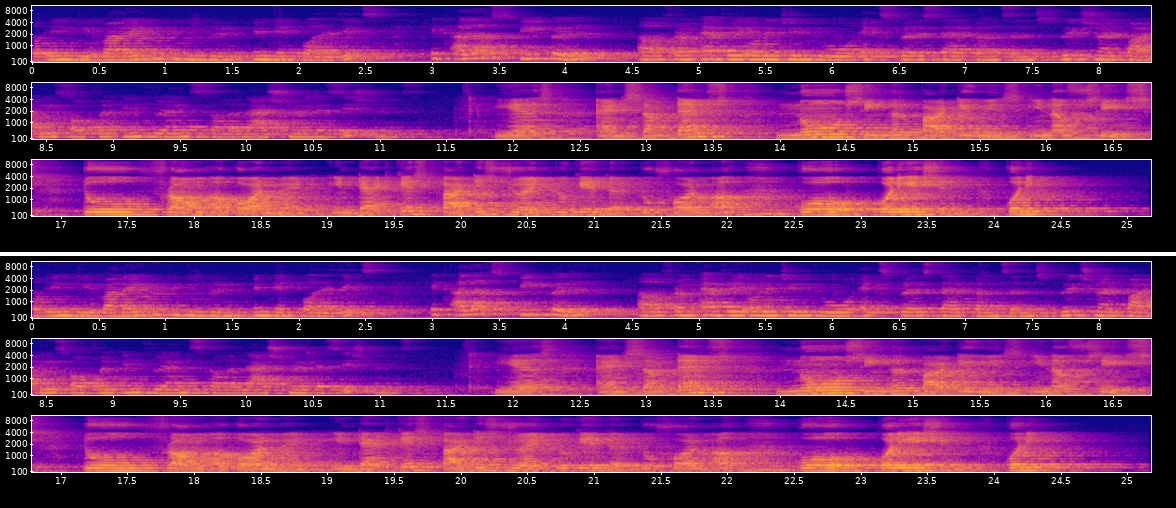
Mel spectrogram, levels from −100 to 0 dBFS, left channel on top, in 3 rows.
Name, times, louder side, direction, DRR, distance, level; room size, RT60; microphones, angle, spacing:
voice 1, 0.0-2.5 3.0-4.2 4.5-11.2, equal, 15° right, -1 dB, 1.3 m, -32 dB
voice 2, 11.9-24.3, left 1 dB, 20° left, 0 dB, 1.8 m, -29 dB
13.5 x 8.1 x 6.0 m, 1.5 s
head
